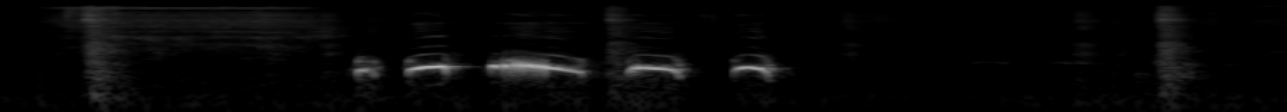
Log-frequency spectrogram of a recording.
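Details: Female spotted dove nest-calling to excite males: a single quick phrase of five low hooting coos, the middle one longest and falling, with a faint click before and after.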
